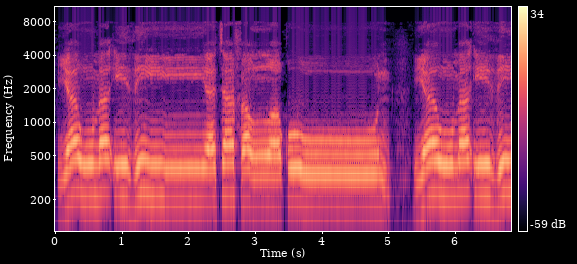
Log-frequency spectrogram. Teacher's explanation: there's a ghunnah. Okay, and there is no clear end sound.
